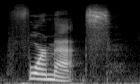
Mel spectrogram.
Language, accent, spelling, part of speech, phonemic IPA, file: English, US, formats, noun / verb, /ˈfɔɹ.mæts/, En-us-formats.ogg
- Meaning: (noun) plural of format; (verb) third-person singular simple present indicative of format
